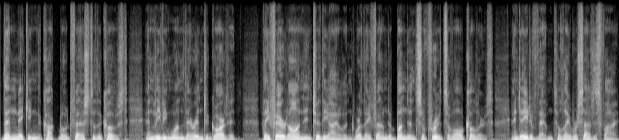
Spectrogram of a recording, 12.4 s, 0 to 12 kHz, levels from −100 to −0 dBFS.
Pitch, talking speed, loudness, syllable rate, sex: 105 Hz, 190 wpm, -17 LUFS, 5.0 syllables/s, male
